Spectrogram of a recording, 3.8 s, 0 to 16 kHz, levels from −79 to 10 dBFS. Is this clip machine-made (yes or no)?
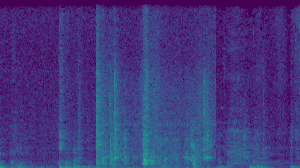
no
